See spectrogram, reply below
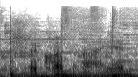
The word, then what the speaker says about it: Aquemini: So the title's a portmanteau, which is when you put two words together, of Big Boy's zodiac sign, which is Aquarius, and Andre 3000's, which is Gemini. So you get Aquemini. And of course, when you get in the album and hear the title track, you'll hear them pronounce it like that.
